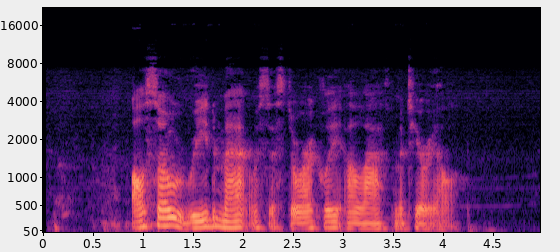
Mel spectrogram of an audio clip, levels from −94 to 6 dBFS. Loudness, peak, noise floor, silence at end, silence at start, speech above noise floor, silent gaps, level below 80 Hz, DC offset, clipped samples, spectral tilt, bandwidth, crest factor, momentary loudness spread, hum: -19 LUFS; -2 dBFS; -57 dBFS; 0.85 s; 0.1 s; 39 dB; none; -48 dBFS; under 0.1%; under 0.1%; -7.5 dB/octave; 7.6 kHz; 18 dB; 12 LU; none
